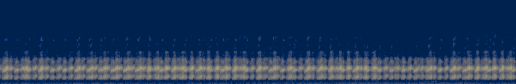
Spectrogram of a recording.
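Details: Tree frogs singing at night in a forest pond in north-east Italy in mid-April: a dense chorus of rapid, rattling pulsed calls, many animals overlapping without pause, bright and steady throughout.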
